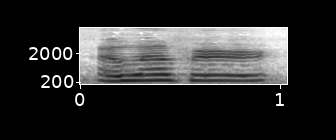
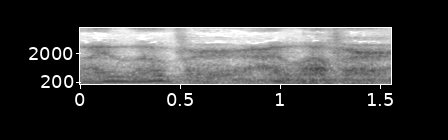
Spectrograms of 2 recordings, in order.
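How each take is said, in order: First: Said in the usual way. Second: Soft unvoiced whisper of affection. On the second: Real, not acted. Vlogger whispering love to her doll Molly, soft whisper. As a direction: breathe the words out tenderly without voice.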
